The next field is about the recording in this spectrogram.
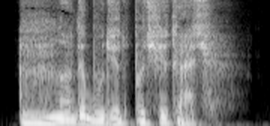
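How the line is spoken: Tired. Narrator (Russian): сказала Света устало

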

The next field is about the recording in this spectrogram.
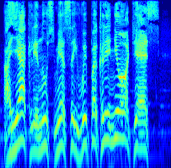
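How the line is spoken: Furious shouting. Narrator (Russian): кричал сэр Дэниел вне себя от бешенства

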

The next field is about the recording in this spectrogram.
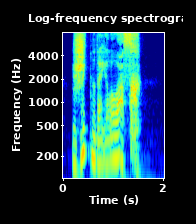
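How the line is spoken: Gritted teeth, warrior. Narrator (Russian): процедил белый воин

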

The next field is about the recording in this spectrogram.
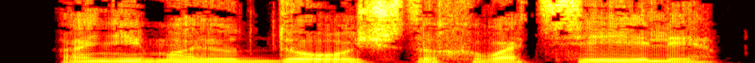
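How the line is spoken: Hoarse vampire. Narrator (Russian): хрипит вампир

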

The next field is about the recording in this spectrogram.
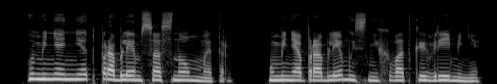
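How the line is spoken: Laughing. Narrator (Russian): рассмеялась я

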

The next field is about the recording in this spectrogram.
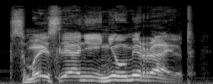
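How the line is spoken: Yelled. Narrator (Russian): заорал Степан

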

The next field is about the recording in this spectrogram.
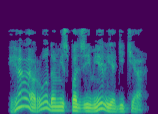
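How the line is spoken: Calm mentor. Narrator (Russian): проговорил наставник спокойно

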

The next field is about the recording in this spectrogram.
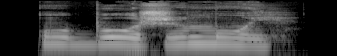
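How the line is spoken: Quiet, powerless voice. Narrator (Russian): тихим бессильным голосом произнесла Рози

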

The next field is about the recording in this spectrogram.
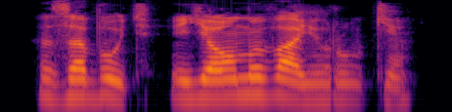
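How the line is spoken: Angry bark. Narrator (Russian): рявкнул отчим

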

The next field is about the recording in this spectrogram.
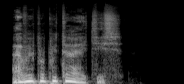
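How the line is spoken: Quiet plea, young man. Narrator (Russian): тихо попросил парень

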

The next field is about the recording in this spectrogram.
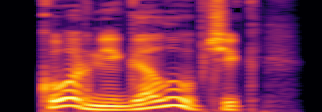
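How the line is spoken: Cooing. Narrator (Russian): заворковала Хелли

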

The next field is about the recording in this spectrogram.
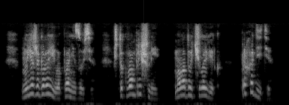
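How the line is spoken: Calm, gentle. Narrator (Russian): Она сказала спокойно и ласково

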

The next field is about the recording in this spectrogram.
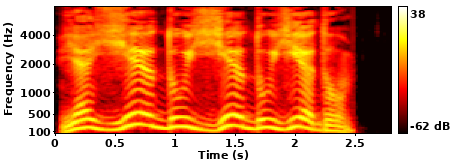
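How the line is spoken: Loud toddler chanting. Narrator (Russian): мальчик, не умевший еще толком говорить, громко приговаривал

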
